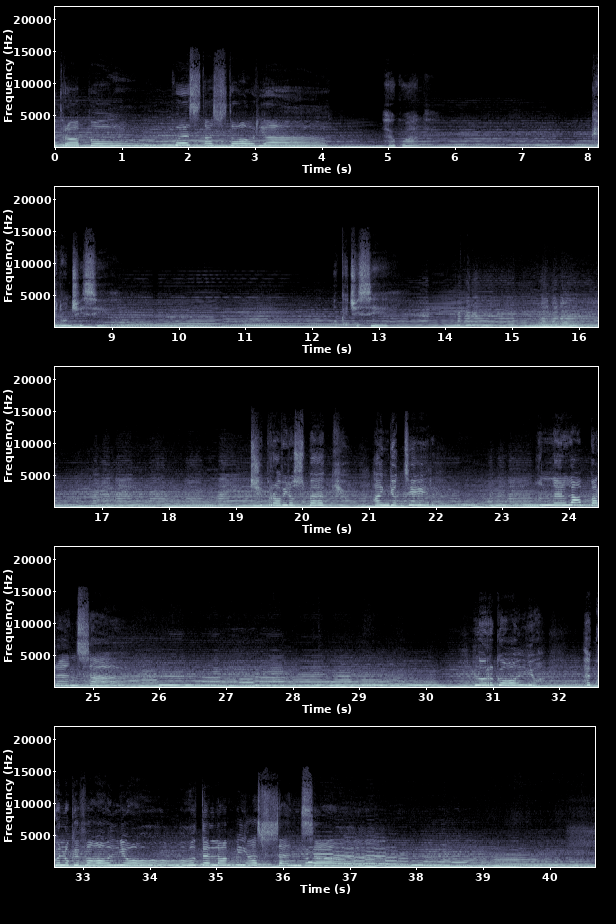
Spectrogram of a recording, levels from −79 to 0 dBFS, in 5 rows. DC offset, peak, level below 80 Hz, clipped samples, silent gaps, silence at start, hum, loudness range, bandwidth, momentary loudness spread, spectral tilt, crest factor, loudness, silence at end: under 0.1%; -10 dBFS; -42 dBFS; under 0.1%; none; 0 s; none; 7 LU; 14 kHz; 10 LU; -6 dB/octave; 14 dB; -24 LUFS; 0 s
